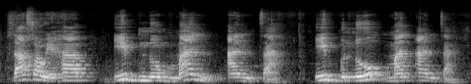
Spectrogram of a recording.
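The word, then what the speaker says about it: ابن: The word Ibnu begins with the Hamza, Hamzatul Wasl, and this Hamza is to be pronounced if it begins a sentence. That's why we have Ibnu Man Anta.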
